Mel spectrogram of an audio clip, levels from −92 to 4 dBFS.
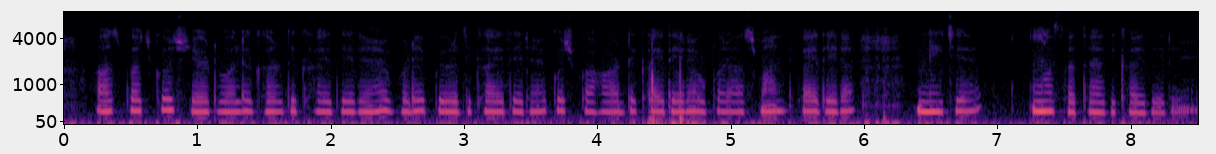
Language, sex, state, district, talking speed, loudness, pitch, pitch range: Hindi, female, Bihar, Gopalganj, 225 wpm, -46 LUFS, 240 Hz, 235-245 Hz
